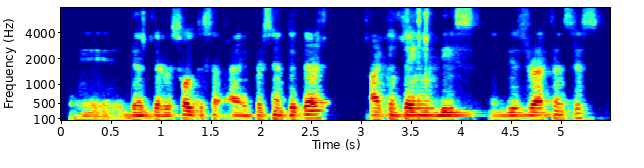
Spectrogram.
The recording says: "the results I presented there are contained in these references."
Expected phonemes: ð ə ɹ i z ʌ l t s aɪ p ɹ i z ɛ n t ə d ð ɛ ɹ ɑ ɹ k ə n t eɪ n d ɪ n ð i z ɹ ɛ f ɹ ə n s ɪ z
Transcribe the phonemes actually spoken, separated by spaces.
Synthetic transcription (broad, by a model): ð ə ɹ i s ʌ l t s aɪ p ɹ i s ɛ n t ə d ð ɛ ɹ ɑ ɹ k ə n t eɪ n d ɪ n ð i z ɹ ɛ f ɹ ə n s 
